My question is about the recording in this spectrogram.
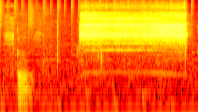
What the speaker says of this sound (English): Now you just tighten the long screws a bit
